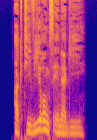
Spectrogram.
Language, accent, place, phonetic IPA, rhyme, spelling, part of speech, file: German, Germany, Berlin, [aktiˈviːʁʊŋsʔenɛʁˌɡiː], -iːʁʊŋsʔenɛʁɡiː, Aktivierungsenergie, noun, De-Aktivierungsenergie.ogg
- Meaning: activation energy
